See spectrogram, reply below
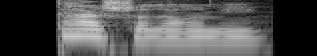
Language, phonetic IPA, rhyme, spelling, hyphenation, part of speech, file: Hungarian, [ˈtaːrʃɒdɒlmi], -mi, társadalmi, tár‧sa‧dal‧mi, adjective, Hu-társadalmi.ogg
- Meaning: social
